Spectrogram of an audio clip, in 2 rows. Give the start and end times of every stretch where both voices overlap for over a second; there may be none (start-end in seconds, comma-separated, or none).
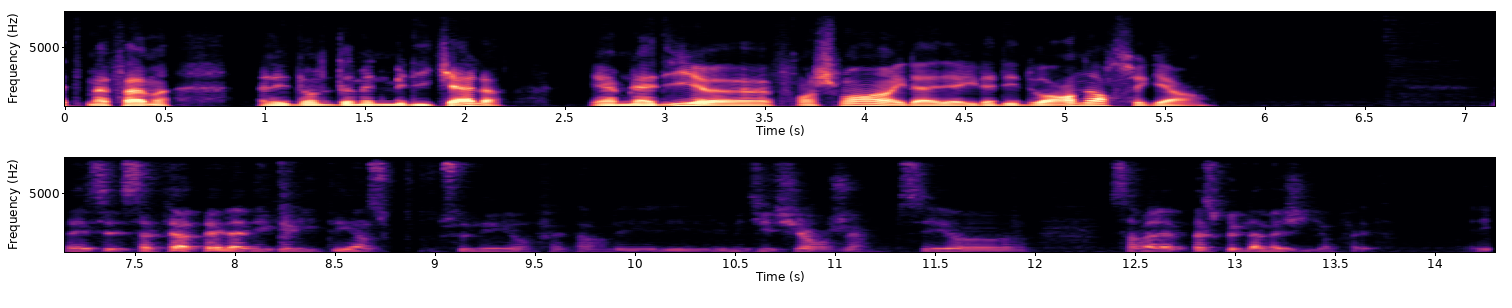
none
